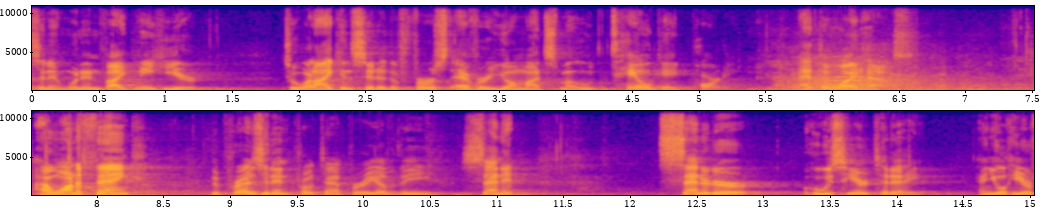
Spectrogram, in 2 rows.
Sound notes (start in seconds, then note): 3.5 speaking Hebrew; 7.0 laughter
